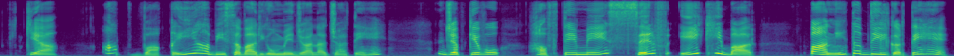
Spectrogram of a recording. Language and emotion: Urdu, disgusted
